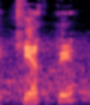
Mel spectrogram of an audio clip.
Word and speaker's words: Kirkbi: That company is the Danish company Kirkbi, which is the equity arm of the Lego family, the famous toys.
